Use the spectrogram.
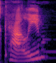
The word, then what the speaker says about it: Cali: Pronounce it like Cali in California, so it's Cali.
